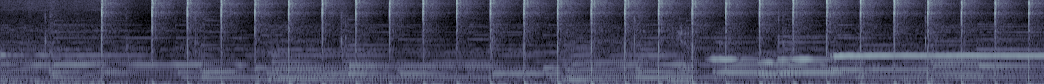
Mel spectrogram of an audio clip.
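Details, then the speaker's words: Sugo infrared gas stove during repair, igniter wired to battery and igniter module, igniter inside the burner: sharp even tik-tik ticks about five per second over faint music; spark igniter firing normally. "Oke, di situ bisa kita dengar ada bunyi tik tik tik tik, itu adalah bunyi pemantik."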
